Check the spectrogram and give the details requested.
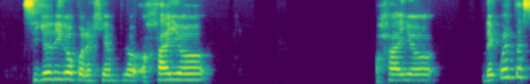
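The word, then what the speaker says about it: おはよう: Ohio tiene 4 sílabas. O, la vocal O se considera, digamos, se divide como una sílaba. O, ja, la sílaba ja, la sílaba yo y la U final, que se lee O, larga igual, se considera también una sílaba.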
